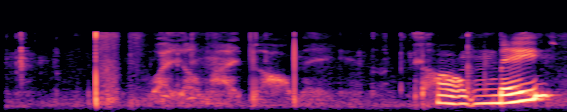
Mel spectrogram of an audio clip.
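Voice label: "cao3mei2", Mandarin Chinese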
